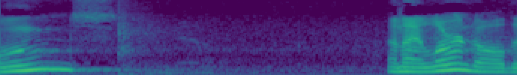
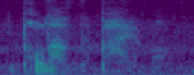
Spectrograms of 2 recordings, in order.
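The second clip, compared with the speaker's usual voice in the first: breathy hushed whisper; 10 semitones lower, 25 dB quieter, much faster than usual. Real, not acted. Preacher whispering the turning point to the congregation. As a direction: drop to a whisper for the moment. Hushed key moment in story.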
